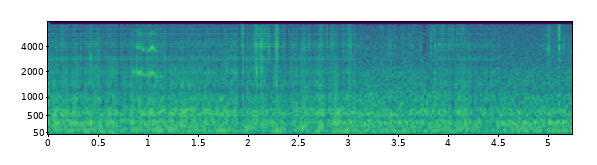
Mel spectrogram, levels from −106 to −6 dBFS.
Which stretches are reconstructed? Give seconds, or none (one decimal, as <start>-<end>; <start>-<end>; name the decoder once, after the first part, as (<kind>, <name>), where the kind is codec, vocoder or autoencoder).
0.0-3.1 (vocoder, BigVGAN v2); 3.9-4.5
